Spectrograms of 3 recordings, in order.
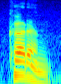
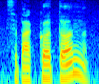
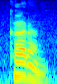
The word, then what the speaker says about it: cotton: Donc répétez après moi, cotton, cotton. Voilà, vous voyez, c'est comme un D très léger, vraiment, c'est comme ça que vous allez prononcer coton en anglais. Donc vous voyez, c'est pas cotton, parce que ça c'est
